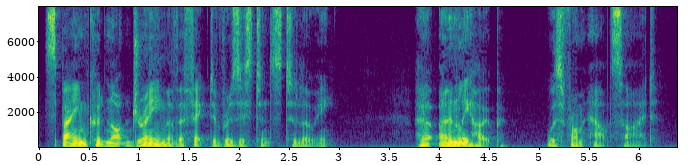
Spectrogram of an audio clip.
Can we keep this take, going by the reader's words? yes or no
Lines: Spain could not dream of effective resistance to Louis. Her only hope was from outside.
yes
